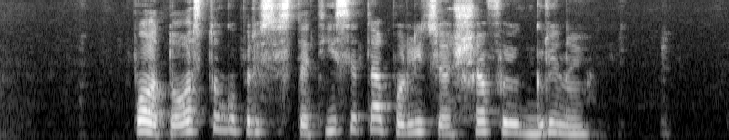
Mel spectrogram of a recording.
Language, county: Lithuanian, Panevėžys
